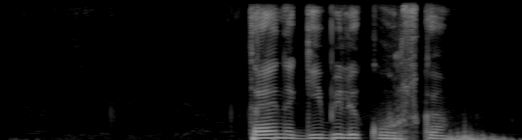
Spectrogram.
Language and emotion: Russian, neutral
